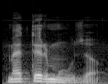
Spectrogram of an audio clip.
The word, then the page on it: mette r muso: dialettale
